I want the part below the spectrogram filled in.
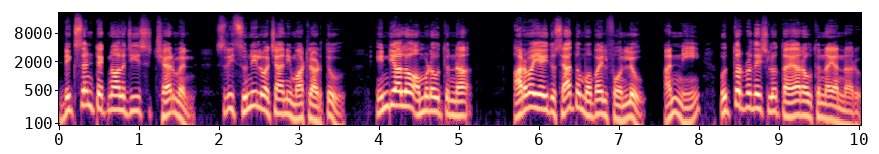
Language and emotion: Telugu, neutral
